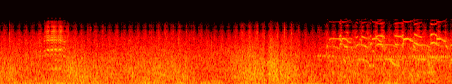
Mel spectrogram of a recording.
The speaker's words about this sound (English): Let's take the herd home.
